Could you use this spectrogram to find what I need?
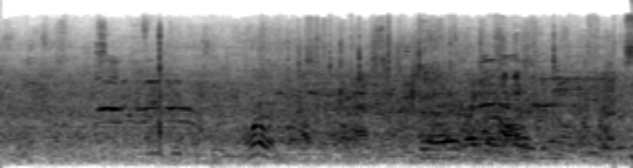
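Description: Fans in a crowd shout and whistle.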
